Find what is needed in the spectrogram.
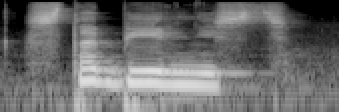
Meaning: stability
- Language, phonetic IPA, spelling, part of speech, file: Ukrainian, [stɐˈbʲilʲnʲisʲtʲ], стабільність, noun, Uk-стабільність.ogg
